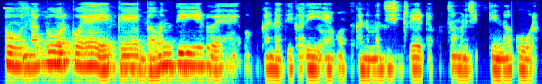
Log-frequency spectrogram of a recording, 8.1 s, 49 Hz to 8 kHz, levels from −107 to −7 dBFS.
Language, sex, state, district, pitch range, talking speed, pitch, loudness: Marwari, male, Rajasthan, Nagaur, 125-145 Hz, 120 wpm, 130 Hz, -27 LUFS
